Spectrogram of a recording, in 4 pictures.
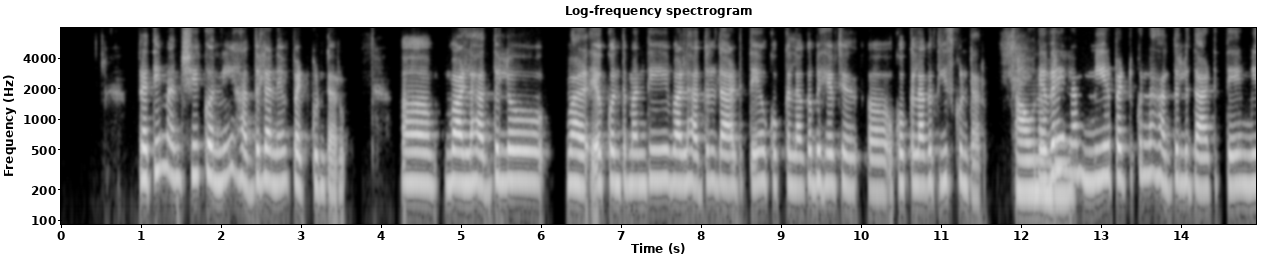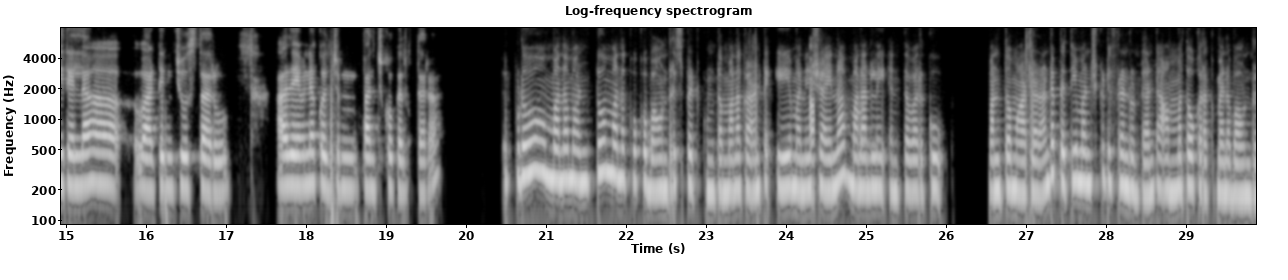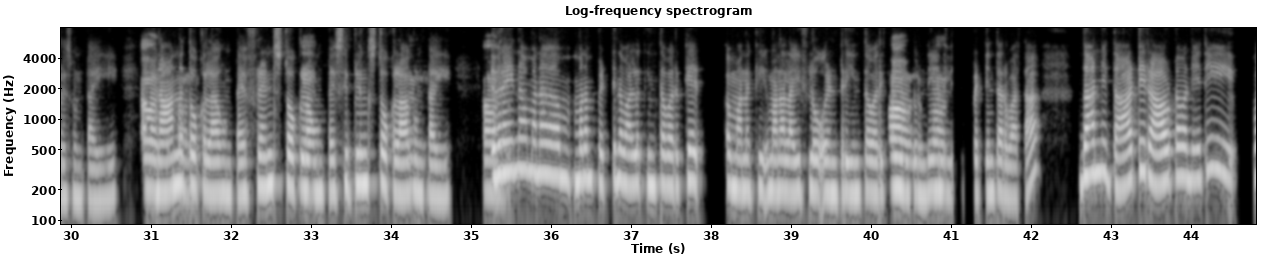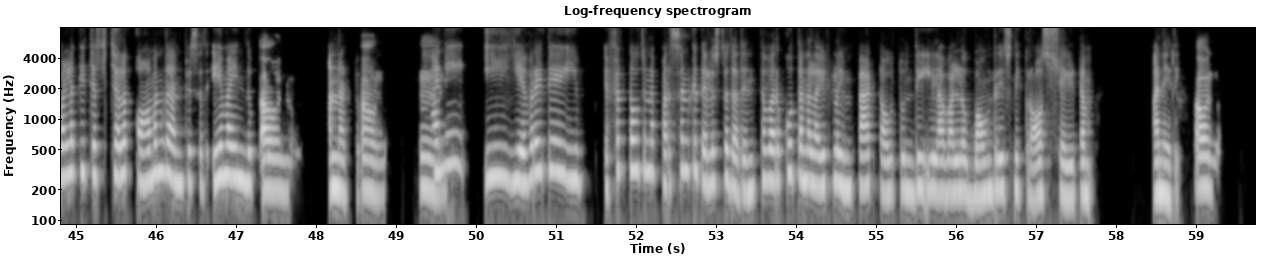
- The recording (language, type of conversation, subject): Telugu, podcast, ఎవరైనా మీ వ్యక్తిగత సరిహద్దులు దాటితే, మీరు మొదట ఏమి చేస్తారు?
- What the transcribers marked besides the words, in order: other background noise; in English: "బిహేవ్"; in English: "బౌండరీస్"; in English: "డిఫరెంట్"; in English: "బౌండరీస్"; in English: "ఫ్రెండ్స్‌తో"; in English: "సిబ్లింగ్స్‌తో"; in English: "లైఫ్‌లో ఎంట్రీ"; in English: "లిమిట్"; in English: "జస్ట్"; in English: "కామన్‌గా"; in English: "ఎఫెక్ట్"; in English: "పర్సన్‌కి"; in English: "లైఫ్‌లో ఇంపాక్ట్"; in English: "బౌండరీస్‌ని క్రాస్"; tapping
